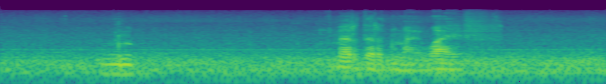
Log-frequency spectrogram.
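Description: A man speaks quietly and slowly, close by.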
